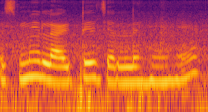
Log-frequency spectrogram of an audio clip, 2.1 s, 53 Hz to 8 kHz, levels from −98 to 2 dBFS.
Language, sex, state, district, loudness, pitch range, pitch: Hindi, female, Uttar Pradesh, Lucknow, -13 LUFS, 205-240 Hz, 210 Hz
